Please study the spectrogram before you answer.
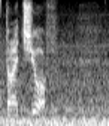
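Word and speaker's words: Drachev: Like in Russian, my name is pronounced DRATCHEV.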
